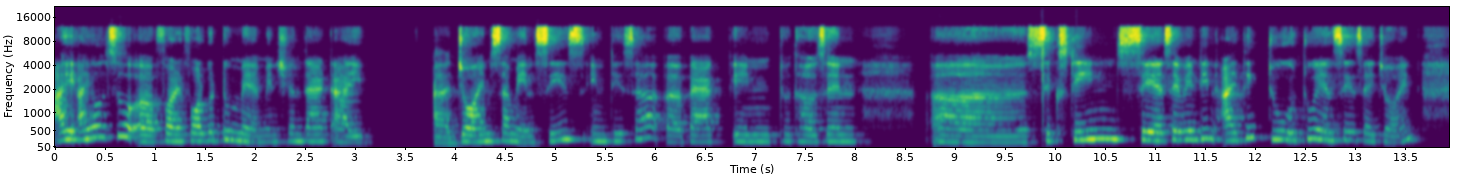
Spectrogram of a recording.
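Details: Stammering in an adult woman who stammers since childhood, translating a poem into English.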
